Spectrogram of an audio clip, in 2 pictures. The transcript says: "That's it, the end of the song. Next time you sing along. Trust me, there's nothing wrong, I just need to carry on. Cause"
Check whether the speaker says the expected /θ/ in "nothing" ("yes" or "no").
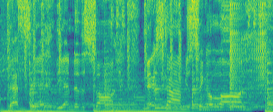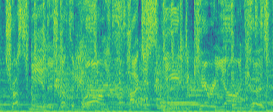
yes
